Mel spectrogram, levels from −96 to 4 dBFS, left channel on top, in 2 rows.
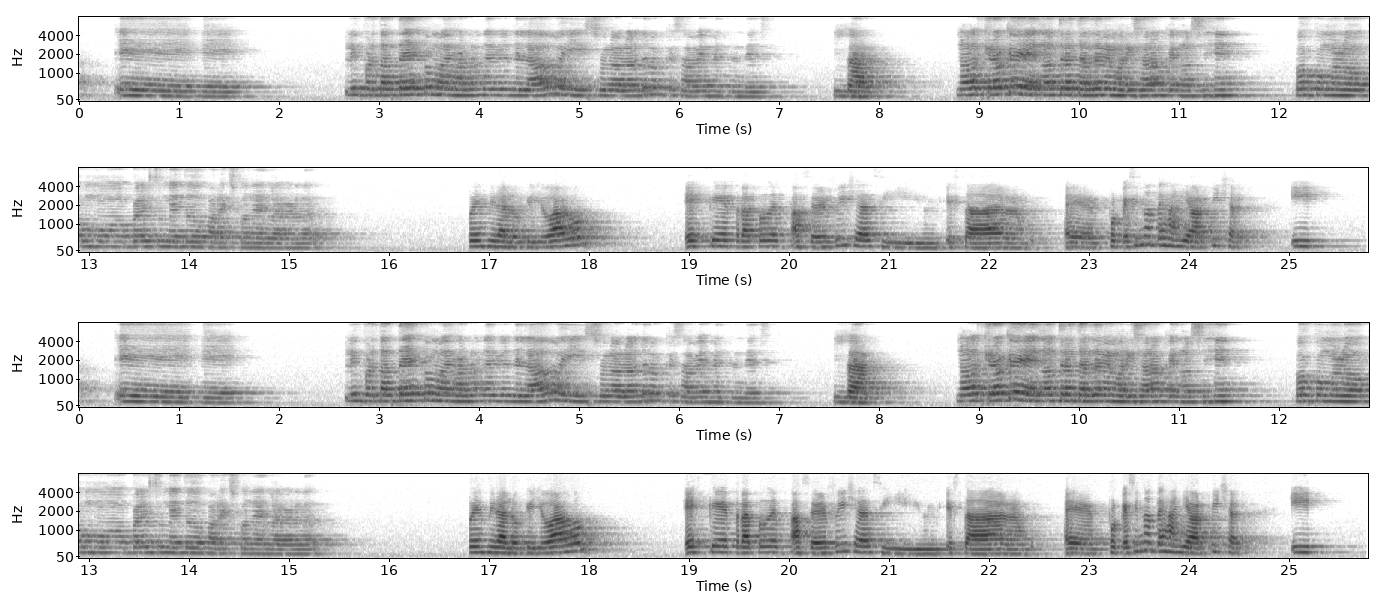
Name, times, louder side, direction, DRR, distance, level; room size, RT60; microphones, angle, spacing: voice 1, 0.4-1.6 2.7-6.8 7.5-7.9 8.8-11.5 12.2-15.3, equal, 10° right, 0 dB, 3.3 m, -30 dB
voice 2, 16.8-18.0 19.0-22.4 22.8-24.5 25.0-25.2, right 3 dB, 45° right, 7 dB, 1.1 m, -26 dB
27.0 x 19.0 x 2.6 m, 0.93 s
head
